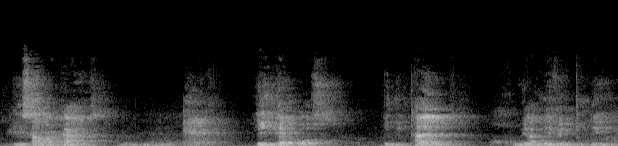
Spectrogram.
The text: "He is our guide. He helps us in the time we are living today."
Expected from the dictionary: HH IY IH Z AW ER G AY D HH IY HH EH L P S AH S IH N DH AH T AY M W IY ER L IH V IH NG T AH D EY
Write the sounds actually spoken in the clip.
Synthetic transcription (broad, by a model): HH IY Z AW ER G AY D HH IY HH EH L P AH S IH N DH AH T AY M W IY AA L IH V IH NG T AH D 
